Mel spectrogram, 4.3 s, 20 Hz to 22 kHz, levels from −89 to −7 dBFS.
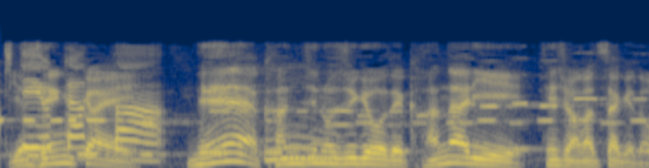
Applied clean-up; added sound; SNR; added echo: none; none; none; none.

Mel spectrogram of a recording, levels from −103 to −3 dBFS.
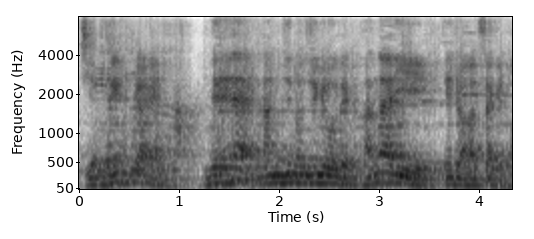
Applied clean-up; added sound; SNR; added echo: neural separator model SepFormer DNS4.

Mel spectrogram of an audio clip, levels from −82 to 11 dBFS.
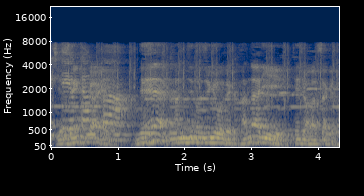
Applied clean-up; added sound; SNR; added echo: none; Camera; 17 dB; reverberation time 1.0 s.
